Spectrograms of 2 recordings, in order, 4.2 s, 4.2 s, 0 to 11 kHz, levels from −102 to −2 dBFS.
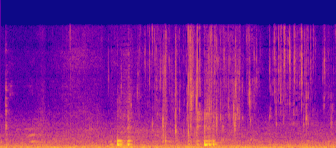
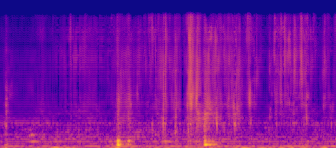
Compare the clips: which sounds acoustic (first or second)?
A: first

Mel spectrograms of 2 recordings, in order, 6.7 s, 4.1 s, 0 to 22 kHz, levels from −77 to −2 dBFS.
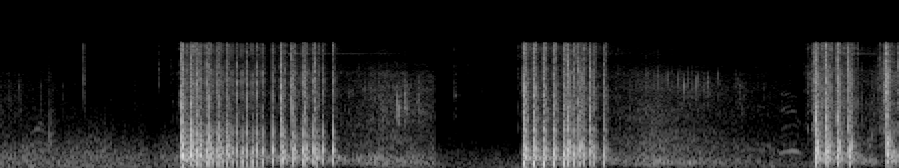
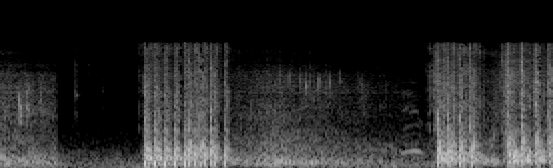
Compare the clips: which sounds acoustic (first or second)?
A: first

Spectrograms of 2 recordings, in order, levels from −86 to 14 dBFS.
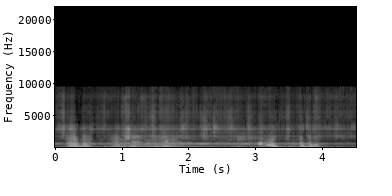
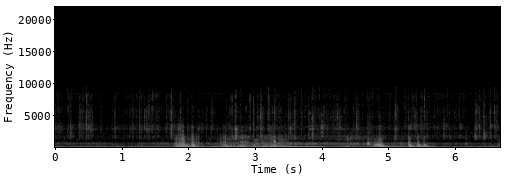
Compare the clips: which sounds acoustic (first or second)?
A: second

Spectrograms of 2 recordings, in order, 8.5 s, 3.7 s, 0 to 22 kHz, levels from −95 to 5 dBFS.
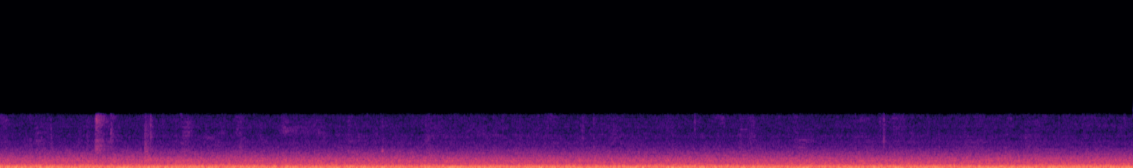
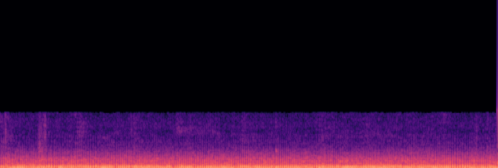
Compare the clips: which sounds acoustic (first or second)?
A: first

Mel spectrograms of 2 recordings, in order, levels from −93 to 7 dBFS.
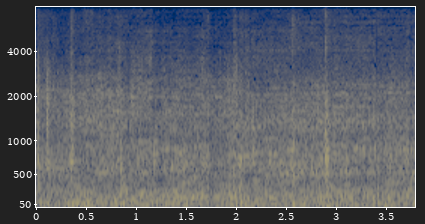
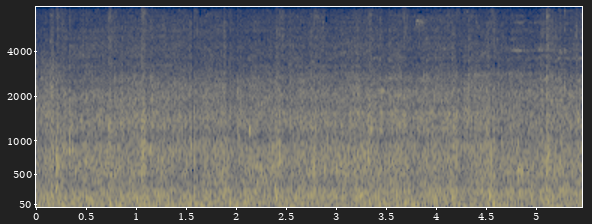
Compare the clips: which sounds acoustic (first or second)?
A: second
